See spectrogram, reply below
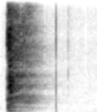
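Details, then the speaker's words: Physiotherapy coughing-technique demonstration, lying prone propped on elbows, breathing in with head back then coughing while throwing head toward the floor: one forceful, breathy voluntary cough, then a brief knock. "and then you're going to coffin stead of let out the air and when you do that I want you to throw your head down towards the floor"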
